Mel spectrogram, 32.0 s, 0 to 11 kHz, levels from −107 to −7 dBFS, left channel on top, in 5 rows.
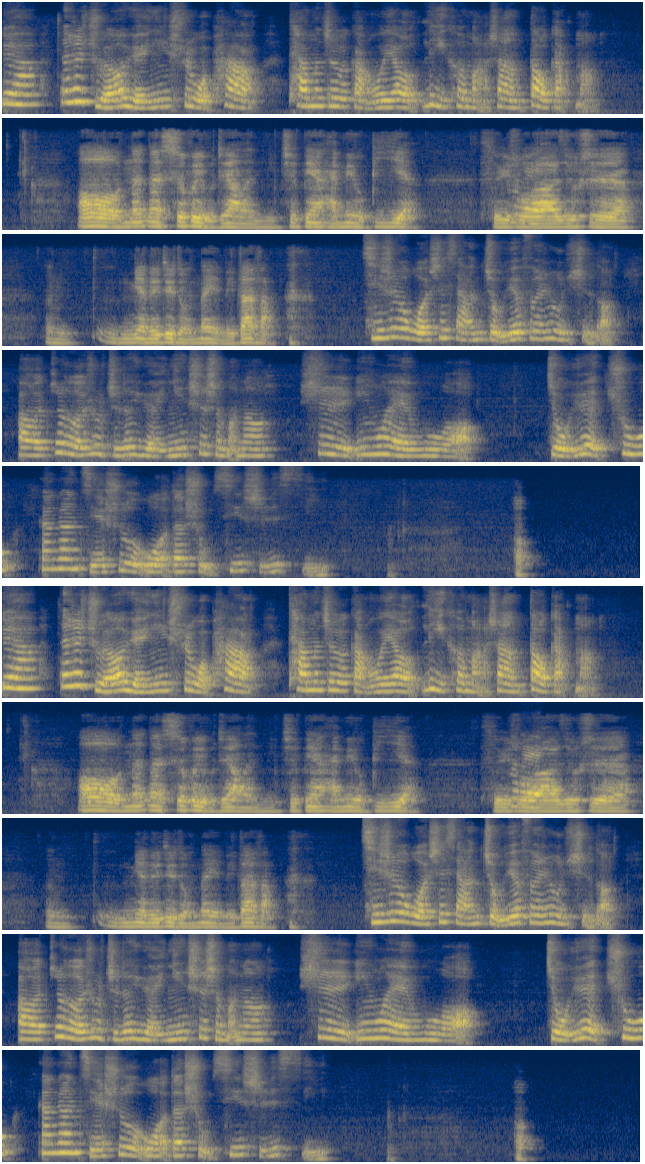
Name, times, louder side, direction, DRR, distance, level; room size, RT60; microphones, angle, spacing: voice 1, 0.0-2.6 2.9-6.0 11.5-11.8 16.4-19.0 19.4-21.9 22.2-24.0 24.7-25.8 26.0-28.9, right 1 dB, 75° right, 0.6 m, -27 dB
voice 2, 7.2-10.5 11.3-12.7 13.3-13.5 13.8-15.8 30.8-30.9, left 2 dB, 50° left, 0.5 m, -28 dB
2.1 x 2.1 x 3.0 m
head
